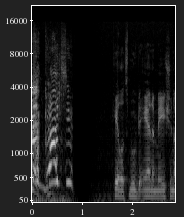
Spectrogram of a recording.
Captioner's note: laughs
